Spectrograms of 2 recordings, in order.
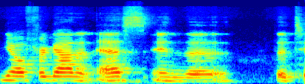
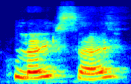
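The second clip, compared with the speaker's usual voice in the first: put-on Cockney accent; 7 semitones higher, 5 dB louder than usual. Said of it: "my Cockney accent".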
